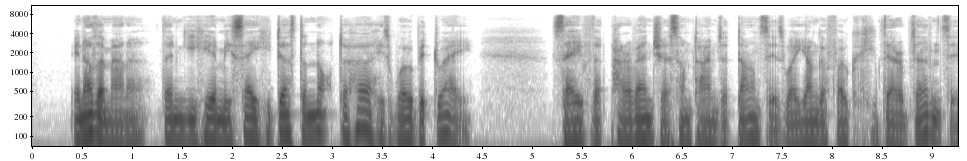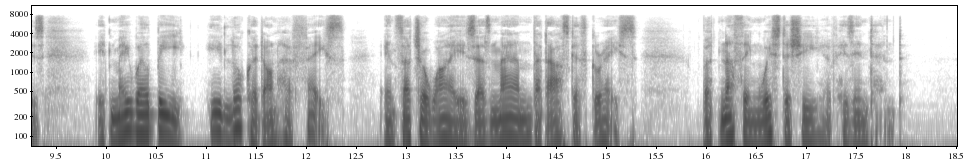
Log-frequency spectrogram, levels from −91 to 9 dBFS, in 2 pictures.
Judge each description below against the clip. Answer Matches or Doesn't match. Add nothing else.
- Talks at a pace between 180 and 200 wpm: Doesn't match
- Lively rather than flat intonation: Doesn't match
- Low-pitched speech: Matches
